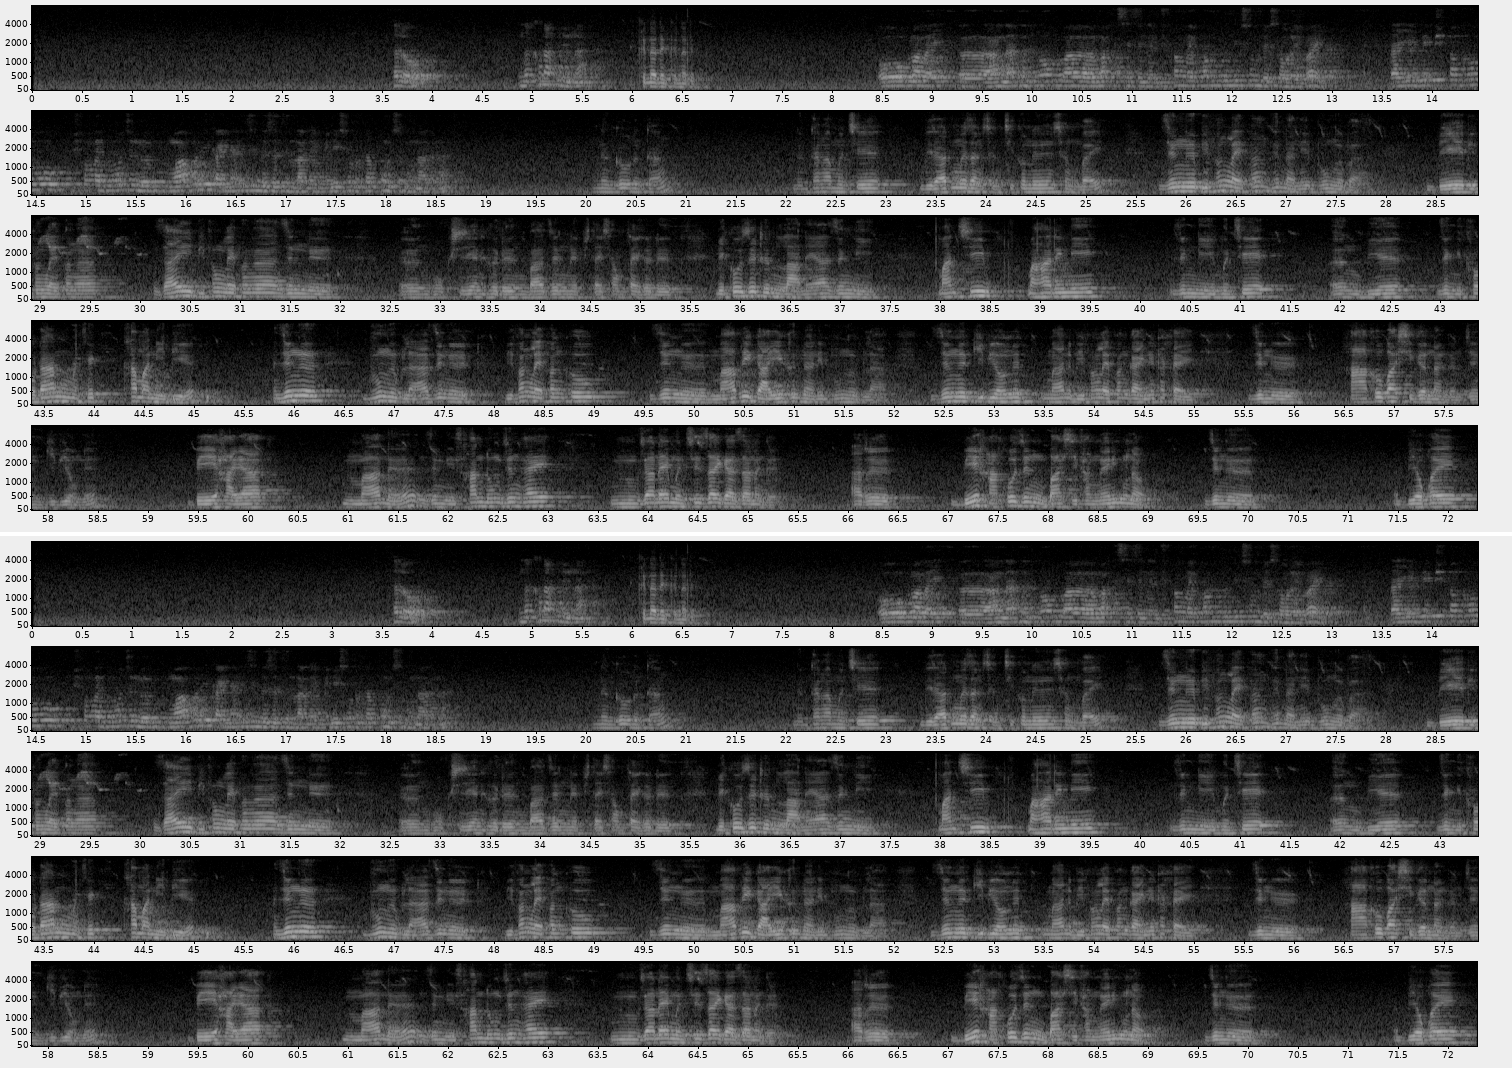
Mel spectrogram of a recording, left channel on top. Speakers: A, on the left; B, in the centre.
A: हेल' नों खोनाफैदों ना?
B: खोनादों खोनादों
A: अ अब्लालाय आं दा नोंथांनाव माखासे जोङो बिफां लाइफांफोरनि सोमोन्दै सावरायबाय दायो बे बिफांखौ बिफां लाइफांखौ जोङ माबोरै गायनानै जोङो जोोन लागोननि सायाव नोंथाङांनस बुंनो हागोन ना?
B: नोंगौ नोंथां नोंथाङा मोनसे बिराद मोजां सोंथिखौनो सोंबाय जोङो बिफां लाइफां होननानै बुङोबा बे बिफां लाइफाङा जाय बिफां लाइफाङा जोंनो ओ अक्सिजेन होदों बा जोंनो फिथाइ सामथाइ होदों बेखौ जोथोन लानाया जोंनि मानसि माहारिनि जोंनि मोनसे। ओं बियो जोंनि प्रधान मोनसे खामानि बियो। जोङो बुङोब्ला जोङो बिफां लाइफांखौ जोङो माबोरै गायो होननानै बुङोब्ला जोङो गिबियावनो मा होनो बिफां-लाइफां गायनो थाखाय जोङो हाखौ बासिग्रोनांगोन जों गिबियावनो बे हाया मा होनो जोंनि सानदुंजोंहाय न नुजानाय मोनसे जायगा जानांगोन आरो बे हाखौ जों बासिखांनायनि उनाव जोङो। बेवहाय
